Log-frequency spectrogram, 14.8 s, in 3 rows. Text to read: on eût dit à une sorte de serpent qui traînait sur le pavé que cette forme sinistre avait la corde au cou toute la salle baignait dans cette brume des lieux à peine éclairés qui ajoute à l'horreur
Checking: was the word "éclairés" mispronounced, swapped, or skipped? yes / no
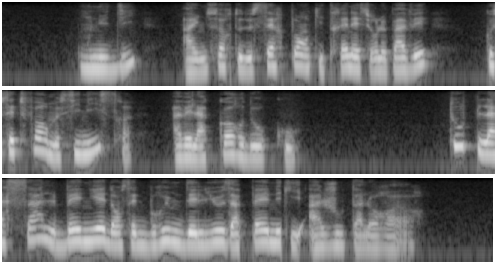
yes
